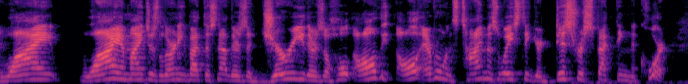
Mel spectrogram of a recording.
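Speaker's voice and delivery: normal talking voice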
